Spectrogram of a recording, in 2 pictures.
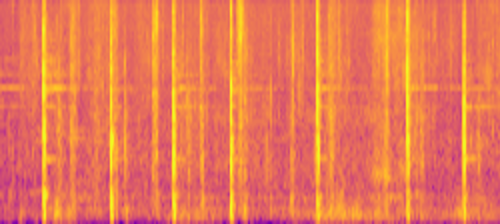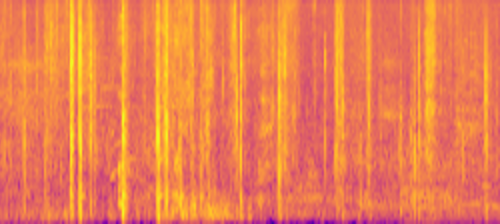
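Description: A basketball dribbled on an outdoor asphalt court, sharp bounces coming about every half second at first, then less regularly.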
